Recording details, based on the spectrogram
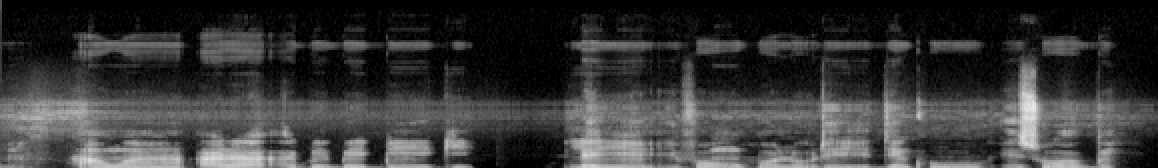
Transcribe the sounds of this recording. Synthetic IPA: a̰˨w̃ɔ̃˧a˧ɾa˦a̰˧ɡ͡be˨ɡ͡be˦ɡ͡bĩ˧e˧ɡi˦ | lɛ˦j̃ĩ˧i˨fɔ˧˦ũ˧k͡pɔ̰˨lo̰˨˦ɾi˧ḭ˨dĩ˦ŋ̩˦kʰu˦˨˧e˨so˦ɔ˧˨ɡ͡bĩ˧

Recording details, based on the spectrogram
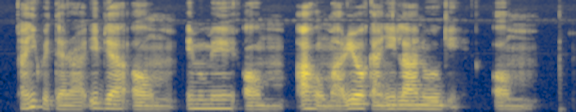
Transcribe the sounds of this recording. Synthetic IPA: a˨ɲɪ˦kʷe˨te˨ɾa˨ʔɪ˦bja˦ʔɔ˨m̩˨e˦mu˦me˦ɔ˨m̩˦a̰˦ɦʊ˨ma˨ɾɪ˦ɔ˦ka˨ɲɪ˦la˦no˦ɡe˨ | ɔ˨m̩˦

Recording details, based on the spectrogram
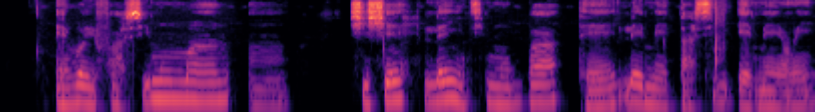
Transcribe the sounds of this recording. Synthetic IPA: ɛ˨ɾɔ˧i˨fa˨si˨˦mo˦mãː˦n˨ | ʃi˧ʃɛ˦lɛ˦j̃ĩ˦˨tʰi̥˨˦mo˧ba˦tʰɛ˨˦lɛ˦˨mɛ̃˧˨ta˨si˨˦ɛ˦˨mĩ˧˨ɾ̃ĩ˧

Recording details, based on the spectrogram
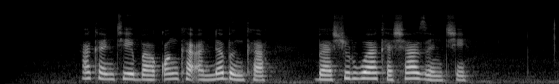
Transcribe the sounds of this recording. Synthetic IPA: ʔa˦kɐ˨nt͡ʃeː˦˨baː˨kʷʼɔ˦ŋka˨ʔa˨nːɐ˦bɪ˨ŋkʰa˨ʔ | baː˨ʃɪ˦ɽʊ˦waː˦ka˨ʃaː˦zɐ˨nt͡ʃe˦ʔ

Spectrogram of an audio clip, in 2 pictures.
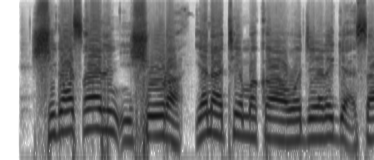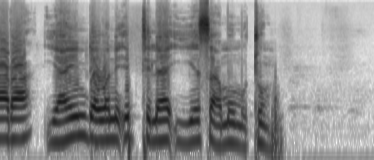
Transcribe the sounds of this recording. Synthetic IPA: ʃɪ˦ɡaː˦sʼaː˦ɽɪ˨ŋʔɪ˨ʃoː˦ɽaː˨jɐ˦naː˨teː˦mɐ˨kaː˨wa˦˨wɐ˦d͡ʒɛ˦nɽɐ˦ɡʲe˨ʔa˨saː˦ɽaː˦jaː˨jɪ˦nda˨wɐ˦ni˦ʔɪ˦btɪ˨laː˦ʔiː˨jaː˦saː˨mu˦mʊ˨tʊ˦˨m

